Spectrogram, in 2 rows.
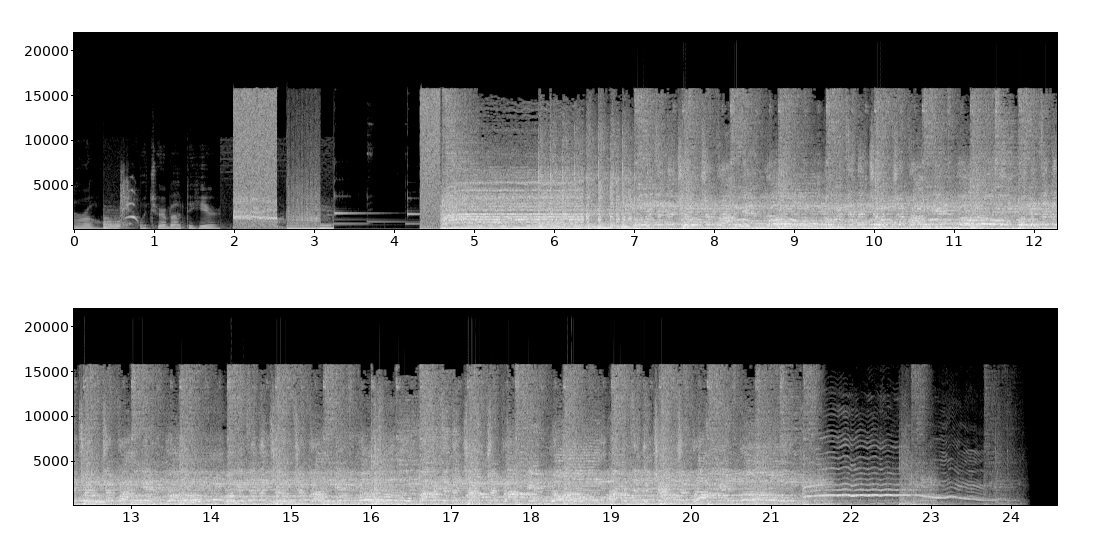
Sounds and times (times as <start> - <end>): Rock and roll: 4.4 - 24.2.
